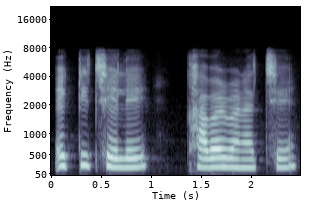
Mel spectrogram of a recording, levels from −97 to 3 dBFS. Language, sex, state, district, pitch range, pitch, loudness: Bengali, female, West Bengal, Cooch Behar, 205-230 Hz, 210 Hz, -16 LUFS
